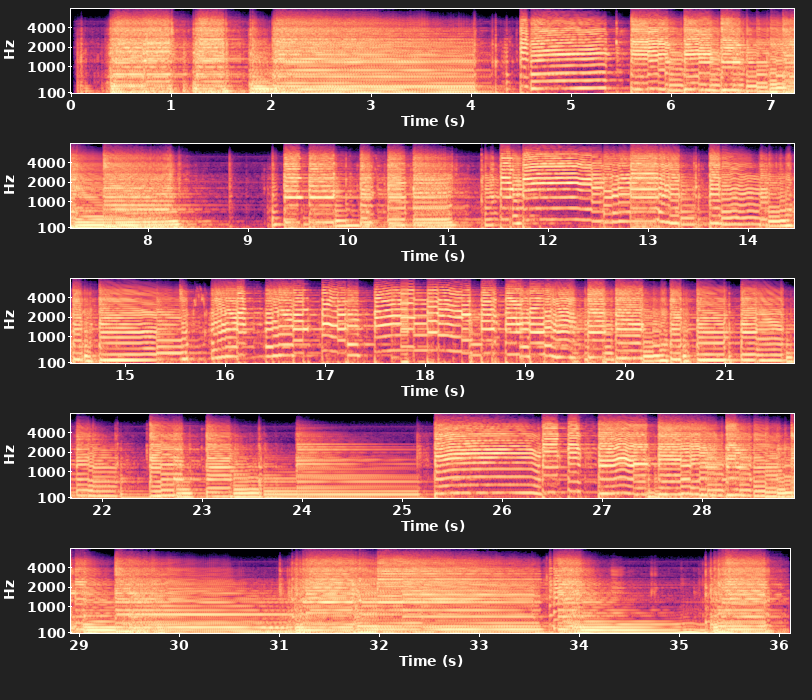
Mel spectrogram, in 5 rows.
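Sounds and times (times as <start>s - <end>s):
distorted bridge pickup guitar: 0.0s - 36.1s.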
